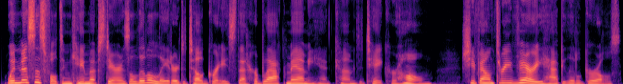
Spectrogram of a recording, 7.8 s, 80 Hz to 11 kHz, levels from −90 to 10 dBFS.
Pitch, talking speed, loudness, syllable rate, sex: 225 Hz, 225 wpm, -18 LUFS, 5.1 syllables/s, female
